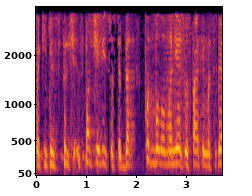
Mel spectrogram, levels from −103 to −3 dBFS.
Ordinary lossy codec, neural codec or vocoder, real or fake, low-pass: AAC, 16 kbps; none; real; 3.6 kHz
